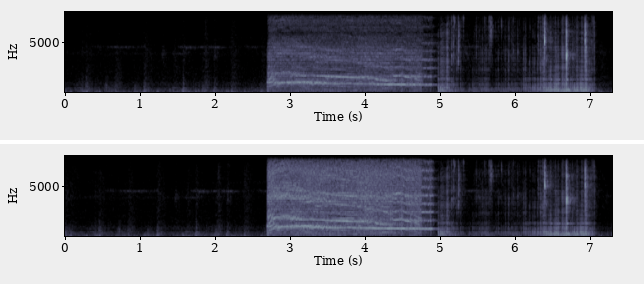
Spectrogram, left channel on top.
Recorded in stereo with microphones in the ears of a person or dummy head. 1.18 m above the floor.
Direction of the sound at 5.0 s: 20° left (ahead or behind).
